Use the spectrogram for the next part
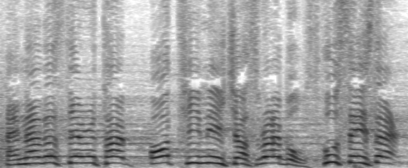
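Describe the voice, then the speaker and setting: A man lectures with jokes and quiz questions that he answers himself. His voice sits very high. Long reverb from the hall trails after each phrase. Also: normal speed, fairly bright tone. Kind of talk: joke-filled lecture.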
